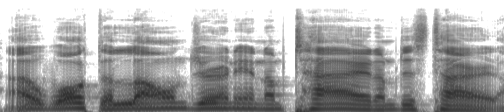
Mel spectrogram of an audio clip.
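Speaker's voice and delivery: mock-tired old-timer lament; weary grandparent. Fan imitating a grandparent, tired of losing. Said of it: "your grandparents say".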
